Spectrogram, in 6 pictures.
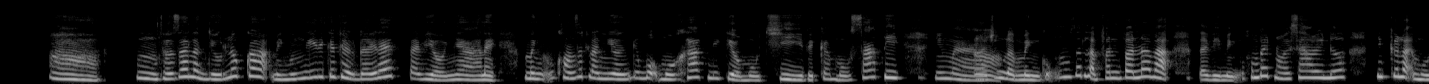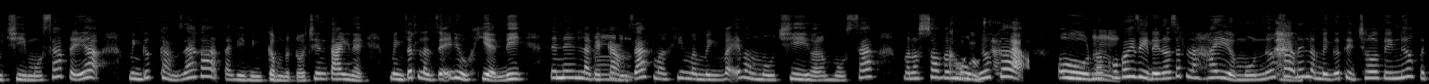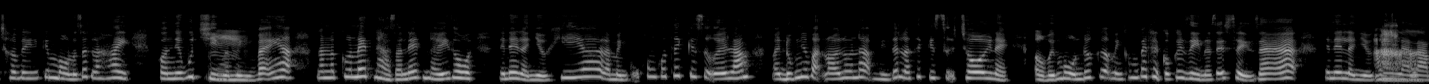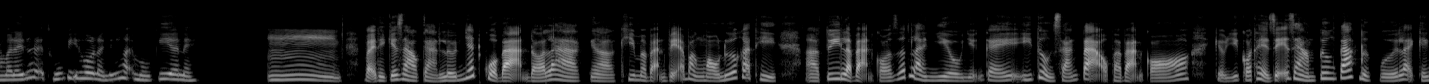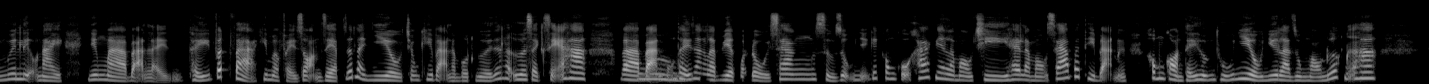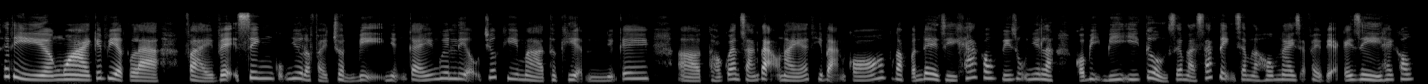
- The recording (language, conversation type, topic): Vietnamese, advice, Làm thế nào để bắt đầu thói quen sáng tạo hằng ngày khi bạn rất muốn nhưng vẫn không thể bắt đầu?
- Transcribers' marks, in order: laugh; laughing while speaking: "là"; laugh; tapping; unintelligible speech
